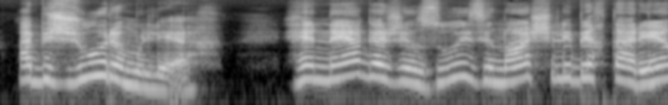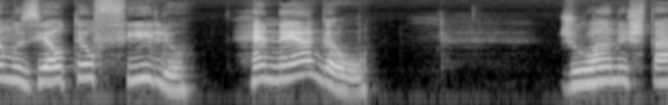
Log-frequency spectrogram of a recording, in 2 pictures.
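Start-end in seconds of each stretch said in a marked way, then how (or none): 0.1-6.9 raised, higher voice pressing her to recant; a commanding Roman guard, pushing hard; stern soldier's demand. Acted. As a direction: praetorian soldier orders the mother to abjure, stern raised voice. Roman soldier demands she renounce.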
